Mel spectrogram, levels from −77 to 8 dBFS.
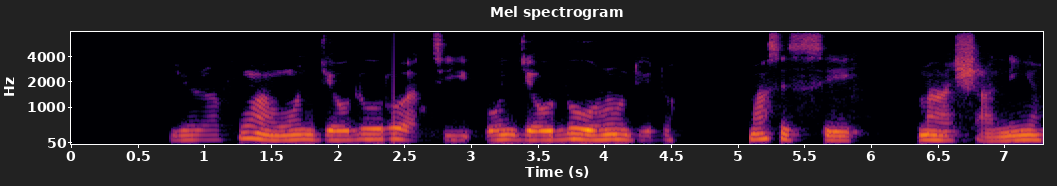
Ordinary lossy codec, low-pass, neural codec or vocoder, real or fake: none; none; none; real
